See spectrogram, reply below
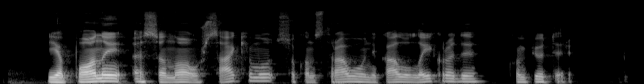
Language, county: Lithuanian, Vilnius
